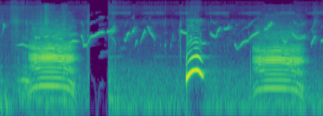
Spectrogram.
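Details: Two long harmonic moos about four seconds apart from a fat cow calling the female, in a tame herd being driven in the afternoon. A loud rising-falling whistle sounds between them, and birds chirp steadily.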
